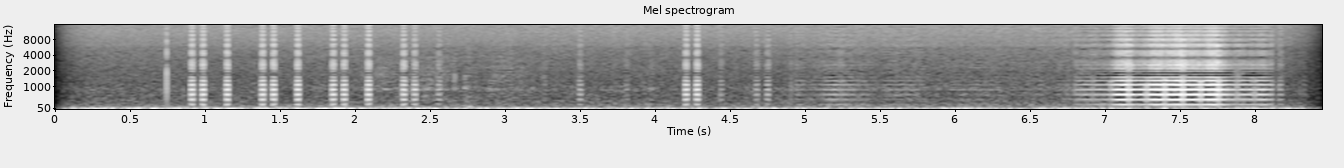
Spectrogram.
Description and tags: FXSaSc Phone Interference
digital, glitch, handy, noise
